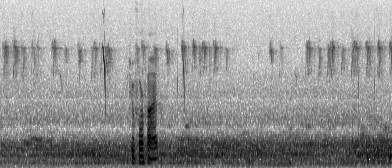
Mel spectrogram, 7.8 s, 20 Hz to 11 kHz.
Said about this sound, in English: I think there's a flock of type 2 birds here in the top of this pine tree.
